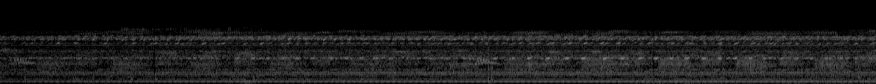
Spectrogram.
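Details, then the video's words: On a night safari drive in the bush, a dense chorus of many frogs and insects gives steady trilling and pulsing calls layered without pause. "Going to sit very quietly for just a moment so you can hear all the insects and the frogs."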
